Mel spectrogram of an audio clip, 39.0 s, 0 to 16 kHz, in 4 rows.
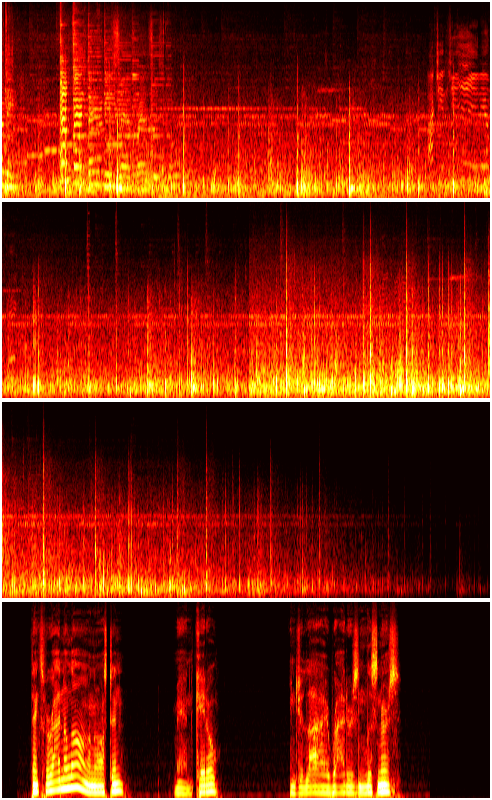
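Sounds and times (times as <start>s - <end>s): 
fireworks banging and crackling: 0.0s - 29.0s
steady low rumble of noise: 3.0s - 21.4s
speech: 29.9s - 31.8s, 32.8s - 33.6s, 35.0s - 37.3s.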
